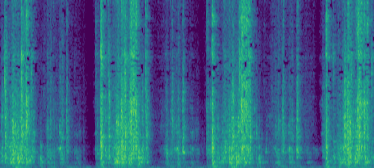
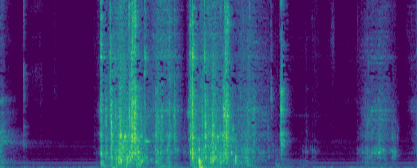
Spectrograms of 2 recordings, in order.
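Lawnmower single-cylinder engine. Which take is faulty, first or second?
second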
